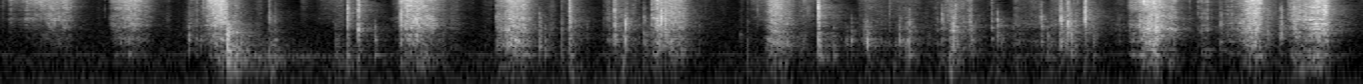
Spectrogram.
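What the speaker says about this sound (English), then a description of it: "This is a can of cinnamon rolls that I got from Lidl, and I don't think I've ever had these before, so I'm gonna open this up" Someone handles and works at a refrigerated can of Lidl cinnamon roll dough, producing a steady run of close crinkling, scraping and tearing noises in irregular bursts, with no one talking.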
